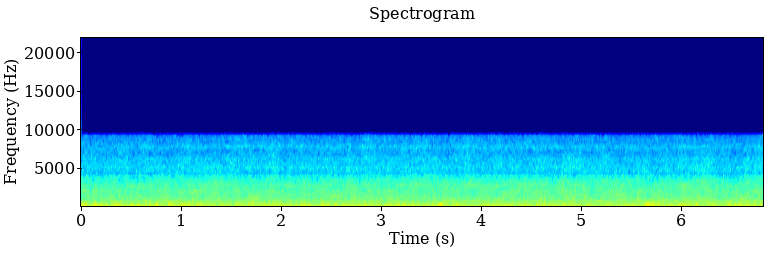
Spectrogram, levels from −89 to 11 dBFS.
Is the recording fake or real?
fake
